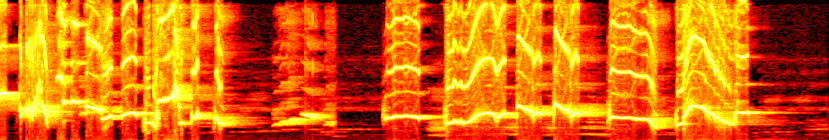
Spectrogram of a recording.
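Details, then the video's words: Night song in the open ngeplong style from an Oriental magpie-robin, used to provoke replies from untrained birds: varied sweet whistles and harsh notes, a short lull near two and a half seconds, then repeated upslurred whistles. "Terapi Kacer ngeplong malam hari untuk pancingan Kacer bahan agar lekas nyaut bunyi"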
